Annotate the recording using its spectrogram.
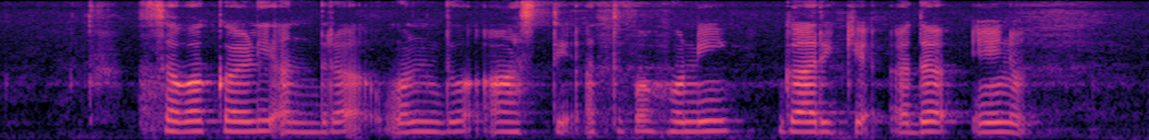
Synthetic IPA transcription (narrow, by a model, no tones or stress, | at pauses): sɐʋɐkɐɭiʔɐ̰nd̪ɾɐ̰o̰nd̪uʔaːst̪ḭʔɐt̪ʰʋaɦoɳi | ɡaːɾikḛɐd̪ɐeːnu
